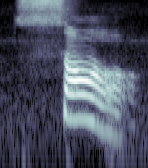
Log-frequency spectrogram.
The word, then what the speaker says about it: saw: Em seguida, nós temos o verbo ver no passado, que é só. Só só. Bem parecido com uma palavra nossa em português, né? Só.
